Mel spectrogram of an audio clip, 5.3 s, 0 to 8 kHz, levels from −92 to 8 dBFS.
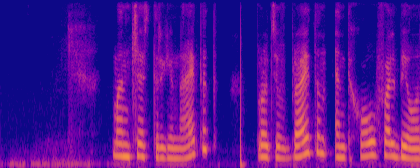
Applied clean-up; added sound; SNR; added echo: none; none; none; none.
